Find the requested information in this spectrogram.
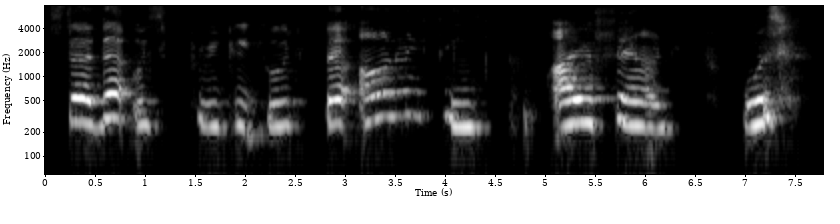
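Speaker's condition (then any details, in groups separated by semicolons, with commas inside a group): Cerebral palsy, ataxia; walks short distances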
